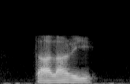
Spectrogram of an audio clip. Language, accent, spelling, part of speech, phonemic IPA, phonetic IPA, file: Armenian, Eastern Armenian, դալարի, noun, /dɑlɑˈɾi/, [dɑlɑɾí], Hy-դալարի.ogg
- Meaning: verdure, green grass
